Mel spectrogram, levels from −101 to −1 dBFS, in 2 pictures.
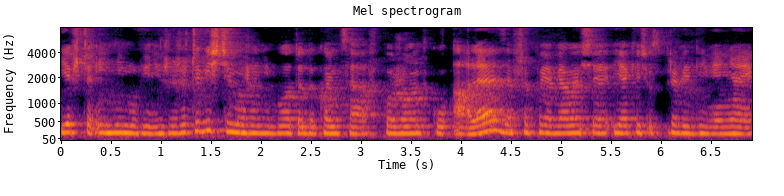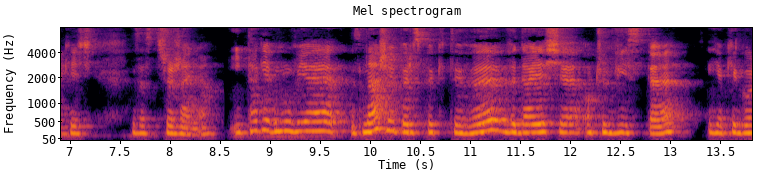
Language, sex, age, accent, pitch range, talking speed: Polish, female, 20-39, native, 190-220 Hz, 140 wpm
